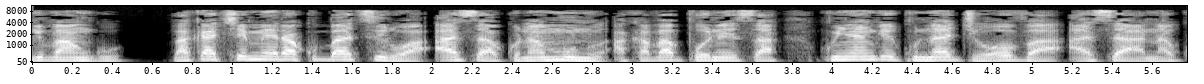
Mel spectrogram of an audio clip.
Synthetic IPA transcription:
ʋaŋɡu | ʋakat͡ʃe̞me̞ɾakuɓat͡sirwaʔasiɦakunamun̤uʔakaʋapo̞ne̞sa | kuɲaŋɡe̞kunad͡ʒe̞ɦo̞vʱaʔasiɦanaku

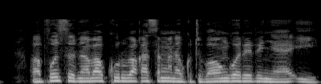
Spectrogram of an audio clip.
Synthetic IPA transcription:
ʋapo̞storonaʋakuɾuʋakasaŋɡanak̬utiʋao̞ŋɡo̞ɾe̞reɲajaʔiːji

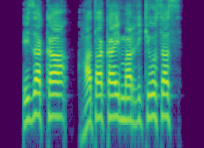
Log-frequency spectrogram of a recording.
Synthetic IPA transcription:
ʔɪzɐkːɐ | hɐt̪ɐkːɐjmɐɾɪkːɪjoːsɐs

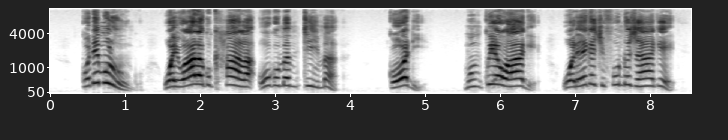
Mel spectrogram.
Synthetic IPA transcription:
kɔɗimuluŋɡu | waiwalakukʰalawɔkɔmam̩tiːma̰ | kɔɗḭ | mum̩kwijawak̬ɛ̰ | wʔɔlɛkat͡ʃifundɔt͡ʃaːkɛ

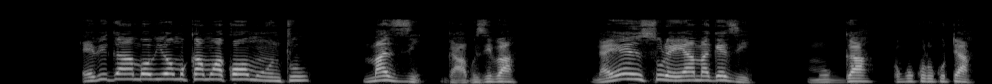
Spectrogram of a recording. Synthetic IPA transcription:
e̞βiɡaːmbo̞βjo̞ːmukamwako̞ːmuːntu | mazːḭ | ɡa̰βuziβa | naje̞ːnsule̞ːjaːmaɡe̞zḭ | muɡːa | o̞ɡukulukuta

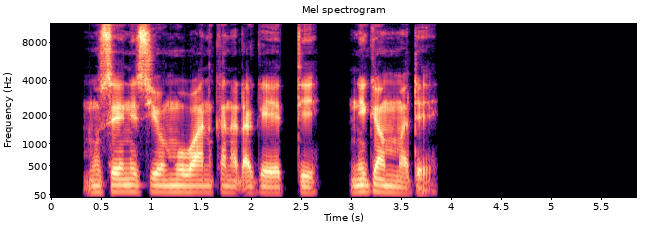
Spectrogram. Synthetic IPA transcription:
mʊse̞ːnɪsjɔmːowaːŋkɐnɐᶑɐɡɐʔɛt̪ːɪ | nɪɡɐmːɐd̪ɛ̰

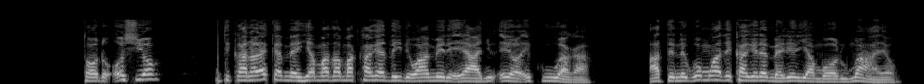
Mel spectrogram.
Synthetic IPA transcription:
tɔːdoʔoɕiɔ | motikanaɾɛkɛmɛhiamaðamakaɣɛðeinewameɾejaɲuʔejɔekuːaɣa̰ | ateneɣwɔmwaðekaɣeɾɛmɛɾeɾiamɔɾumajɔ

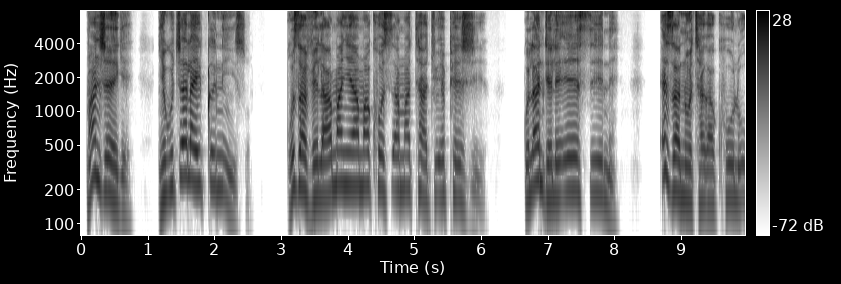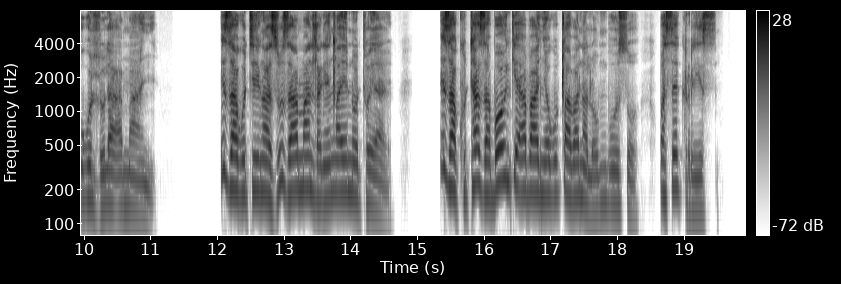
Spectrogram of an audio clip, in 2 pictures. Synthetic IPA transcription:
mand͡ʒʱɛɣɛ | ŋiɣut͡ʃʼɛlaiǃiniːsɔ̥ | ɣuzavɛlaːmaɲɛamakʰosiamatʰatʰuɛpʰeʒḭːja | ɣulandʱɛlɛɛjesinɛ | ɛzanɔt͡ʃʰaɣakʰuluːɣuɮulaːmaːɲɛ | izaɣutʰiːŋazuzaːmand͡ɮʱaŋɛŋ͡ǁajɛnɔtʰɔjaːjɔ | izakʰutʰazaβɔŋkʼɛaβaɲɛuɣuǃaβanalom̩βusɔ | wasɛɡriːs

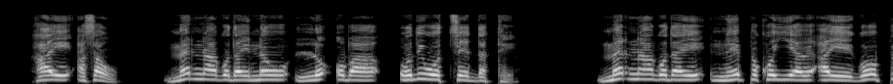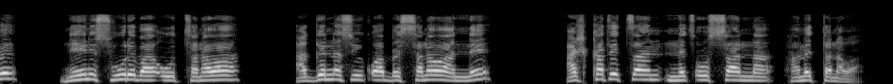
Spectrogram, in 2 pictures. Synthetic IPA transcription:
hɐjʔɐsɐw | mɛɾɪnaːɡɔd̪ɐjnɛwɔlɔʔɔbaː | ɔd̪ɪwɔt͡sːe̞ːd̪ːɐt̪ːḛː | mɛɾnaːɡɔd̪ɐjne̞ːpːɛkɔjːɪjaːwɛʔɐje̞ːɡoːpːɛ | ne̞ːnɪsuːɾɛbaːo̞ːt͡sːɐnɐwaː | ɐɡːɛnːɐsiːkʼʊwaːbɛsːɐnɐwaːnːɛ | ʔɐʃkɐt̪ɛt͡sːaːnːɛt͡sʼo̞ːsːaːnːɐhɐmɛt̪ːɐnɐwa̰ː

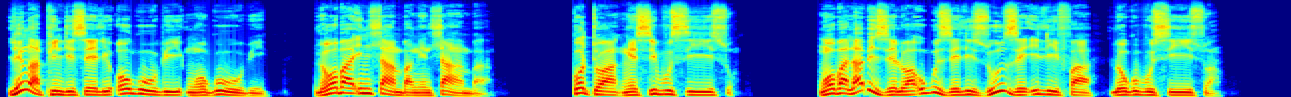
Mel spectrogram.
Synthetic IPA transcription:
liŋapʰindʱiseliʔoɣuβiŋoɣuːβi | lɔβainɬambʱaŋɛnɬaːmbʱa | ɣɔd̥ʱwaŋesiβusiːsɔ̰ | ŋɔβalaβizɛlwauɣuzɛlizuzɛʔilifa | loɣuβusiːswa

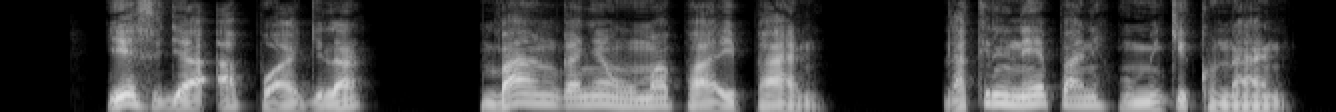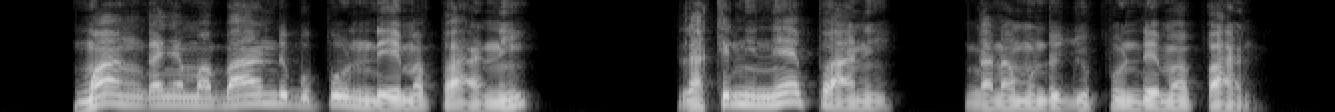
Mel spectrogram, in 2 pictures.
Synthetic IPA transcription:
jɛsuɟaʔapwaɡila | mbaŋɡaɲauhumapaipa̰ni | lakininɛpanihumikikunani | mwaŋɡaɲamwabandubupun̩dɛmapani | lakininɛpani | ŋɡanamunduɟupundɛmapa̰ni

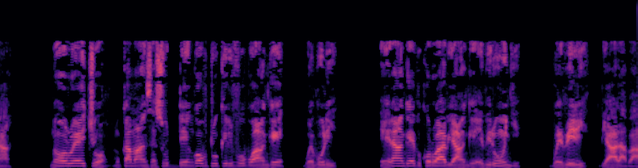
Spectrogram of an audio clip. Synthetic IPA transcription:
a̰ | no̞lwe̞ːco̞mukamaːnsasudːe̞ŋɡo̞ːβutuːkiɾivuβwaːŋɡe̞ | βwe̞βuli | eɾaŋɡe̞ːβiko̞lwaβjaːŋɡe̞ːβiɾuːɲɟḭ | βwe̞βiɾi | βjaːla̰βa̰

